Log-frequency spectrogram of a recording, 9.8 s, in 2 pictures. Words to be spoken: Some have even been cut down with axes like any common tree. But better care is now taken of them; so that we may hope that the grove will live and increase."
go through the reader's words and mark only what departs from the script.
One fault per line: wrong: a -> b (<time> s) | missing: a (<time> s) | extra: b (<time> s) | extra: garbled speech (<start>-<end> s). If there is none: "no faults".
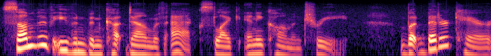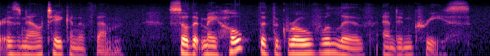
wrong: axes -> axe (1.7 s)
missing: we (6.9 s)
